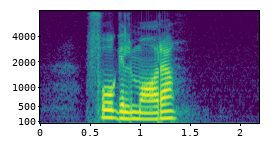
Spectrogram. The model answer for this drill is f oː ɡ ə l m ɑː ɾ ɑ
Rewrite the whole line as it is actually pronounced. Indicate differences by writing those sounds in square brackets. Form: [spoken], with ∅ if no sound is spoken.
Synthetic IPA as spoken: f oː ɡ ə l m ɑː ɾ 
